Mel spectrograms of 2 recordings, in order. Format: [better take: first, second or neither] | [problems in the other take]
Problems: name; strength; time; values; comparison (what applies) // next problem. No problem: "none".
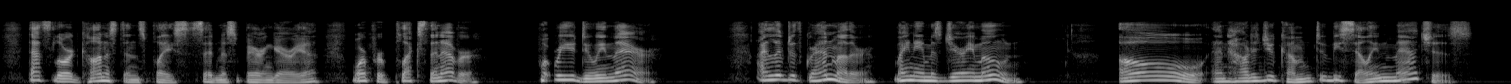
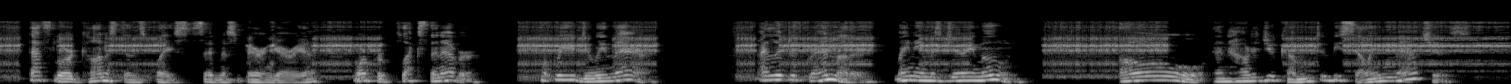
first | noise reduction (classical method WPE with log-MMSE)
